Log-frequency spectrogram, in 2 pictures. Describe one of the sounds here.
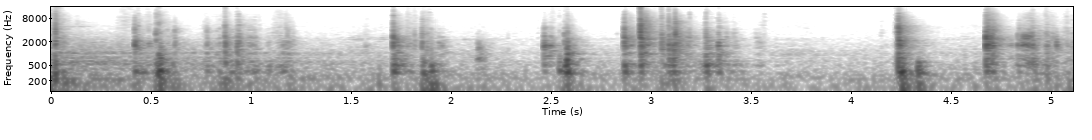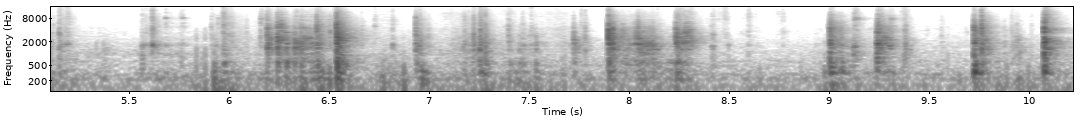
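Cards tap and slide softly onto a table.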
